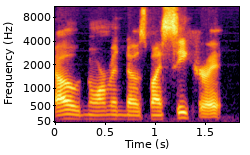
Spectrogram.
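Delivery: ordinary delivery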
